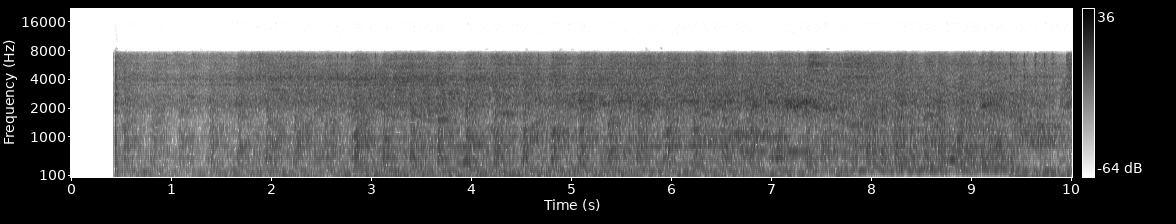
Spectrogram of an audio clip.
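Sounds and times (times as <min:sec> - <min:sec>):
heavy metal band playing live: 0:00.4 - 0:10.0.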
